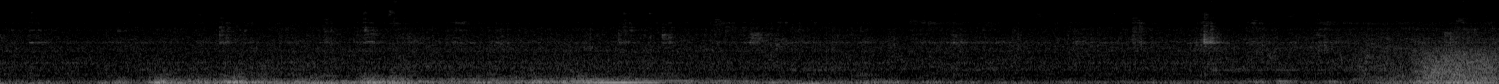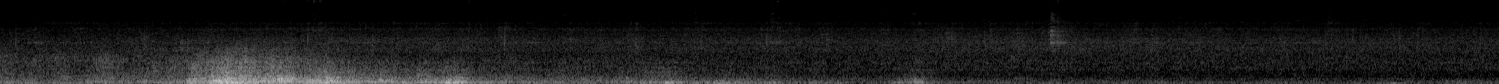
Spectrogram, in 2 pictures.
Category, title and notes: Soundscapes > Nature
Thunder & rain
Recording of a natural thunderstorm featuring distant rumbles of thunder, occasional lightning cracks, and steady rainfall. Self recorded with DJI osmo pocket 2 camera.
rainstorm, thunderstorm, lightning, weather, storm, thunder, rain, field-recording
